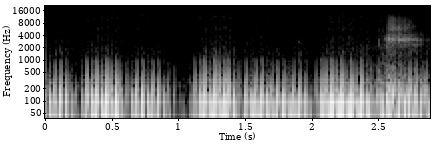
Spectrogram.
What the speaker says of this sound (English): That's a little kitty motor.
